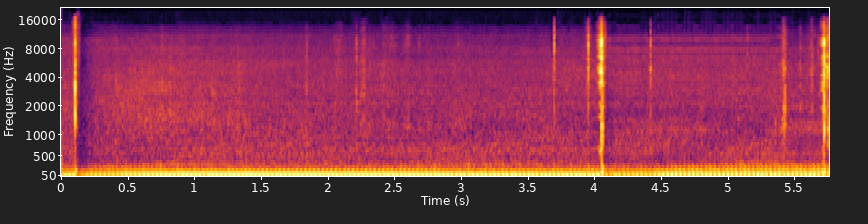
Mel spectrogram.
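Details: Honda S2000 at idle after swapping fuel injectors: steady, even low exhaust tone without the intermittent extra tone heard before; idle no longer hunting around 1,000 rpm, engine running smoothly.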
